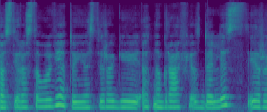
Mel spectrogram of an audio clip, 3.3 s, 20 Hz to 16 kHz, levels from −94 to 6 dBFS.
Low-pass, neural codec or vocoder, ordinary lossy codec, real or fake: 14.4 kHz; codec, 44.1 kHz, 7.8 kbps, DAC; AAC, 48 kbps; fake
